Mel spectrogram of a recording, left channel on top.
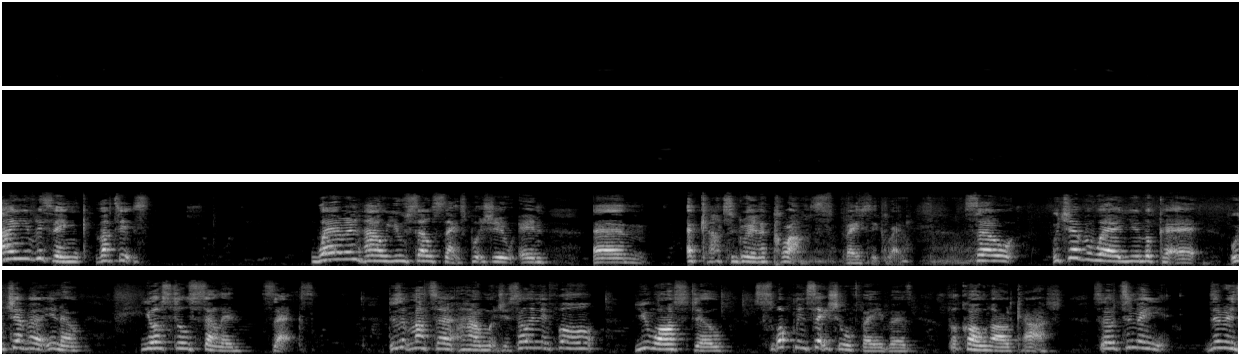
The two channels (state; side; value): silent; left; 61 dB below the other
